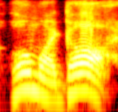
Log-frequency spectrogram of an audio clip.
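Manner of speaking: sudden high horrified "oh my God"; retelling his shocked outburst; shocked gasp. Retold or imitated. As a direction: blurt it out in sudden horror. Horrified after hurting girlfriend.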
